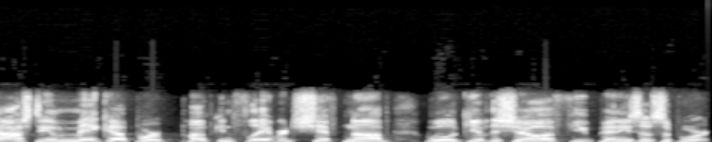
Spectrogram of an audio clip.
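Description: This is a man speaking. His pitch is high. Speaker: podcast host. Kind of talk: casual banter with ad reads.

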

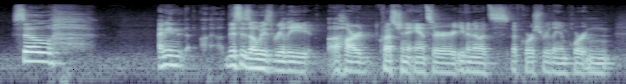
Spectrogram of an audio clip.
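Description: With an American accent and audible room echo, a man speaks at a fairly low pitch and a moderate pace, with lively intonation and long, frequent pauses. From Washington State, US. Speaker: housing policy expert and author. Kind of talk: interview conversation.

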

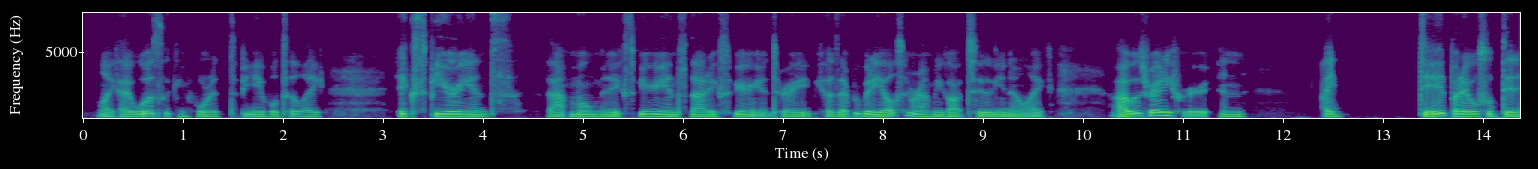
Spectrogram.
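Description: The speech runs at a moderate pace. Long, frequent pauses break it up. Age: 20s. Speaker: solo podcaster. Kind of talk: casual monologue. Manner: casual, filler-heavy.

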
